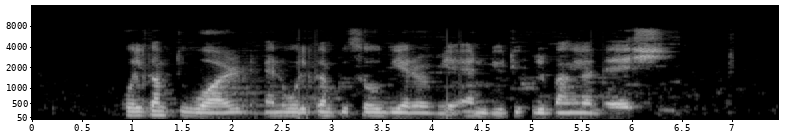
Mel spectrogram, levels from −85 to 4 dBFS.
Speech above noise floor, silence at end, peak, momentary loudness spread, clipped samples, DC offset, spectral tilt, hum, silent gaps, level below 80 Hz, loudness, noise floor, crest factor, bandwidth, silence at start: 53 dB; 1.05 s; -6 dBFS; 8 LU; under 0.1%; under 0.1%; -5.5 dB/octave; none; none; -60 dBFS; -23 LUFS; -76 dBFS; 20 dB; 7.8 kHz; 0.95 s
